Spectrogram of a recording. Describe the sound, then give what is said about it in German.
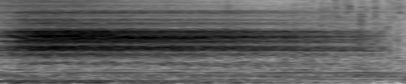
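A slow breath taken during a calm breathing and meditation exercise: a single soft, airy rush of breath noise that gradually fades away, with no voices. “Einatmen. Ausatmen.”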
